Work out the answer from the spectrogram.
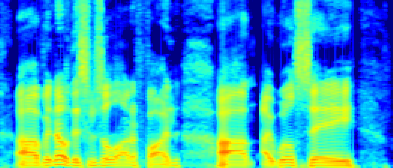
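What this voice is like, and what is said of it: Usual voice. Nothing is said of it.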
